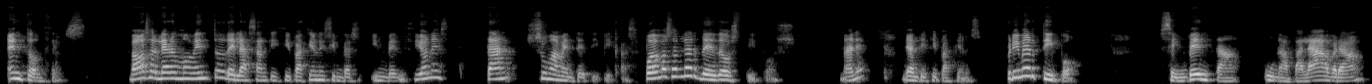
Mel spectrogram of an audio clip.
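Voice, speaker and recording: A woman giving a webinar lecture, explaining step by step and often asking rhetorical questions. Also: medium pitch. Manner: explanatory, frequent rhetorical questions and "¿vale?" checks. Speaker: teacher.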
